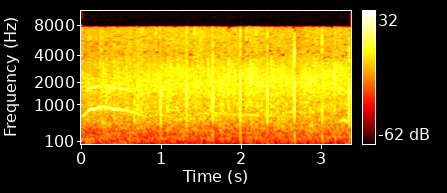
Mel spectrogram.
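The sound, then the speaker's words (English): An audience at a Christmas church service claps steadily for the cast, choir and worship team of Light of December, a dense wash of overlapping handclaps with a few sharper individual claps popping out, and a faint cheer or whistle rising at the start. “I want you all to give a big round of applause to the entire cast of Light of December.”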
